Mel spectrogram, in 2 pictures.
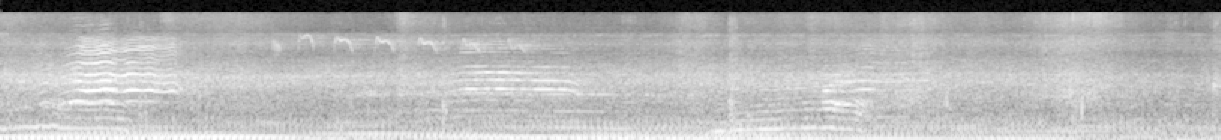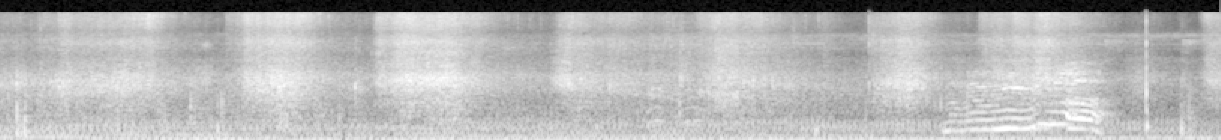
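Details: Newborn goat kids on a small village farm in Pacitan, Indonesia, where nine were born within a week; several thin wavering bleats spaced a few seconds apart, mixed with people talking and scattered noise.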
